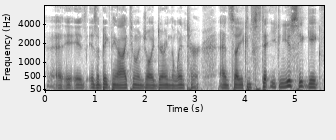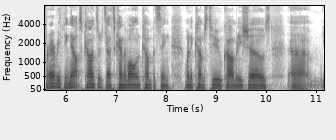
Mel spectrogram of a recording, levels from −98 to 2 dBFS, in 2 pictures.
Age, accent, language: 30-49, American, English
